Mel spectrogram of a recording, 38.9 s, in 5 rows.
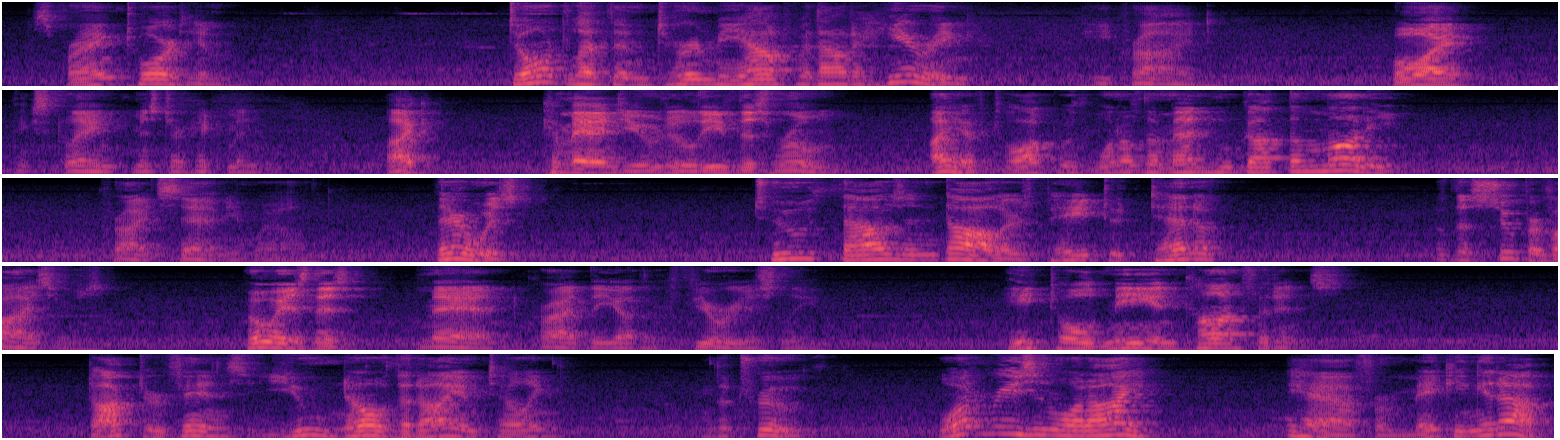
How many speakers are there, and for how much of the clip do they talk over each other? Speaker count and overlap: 1, no overlap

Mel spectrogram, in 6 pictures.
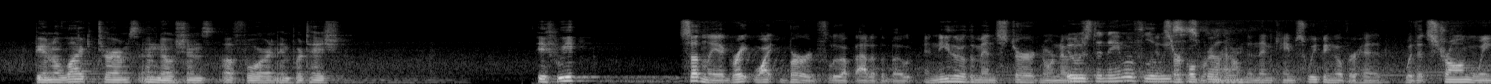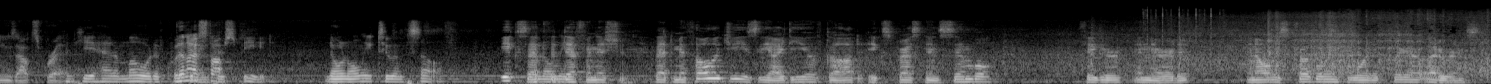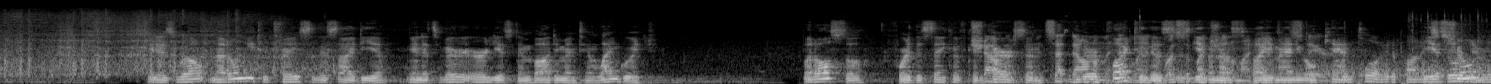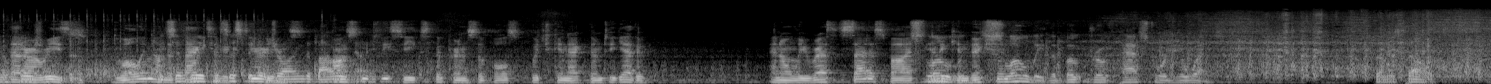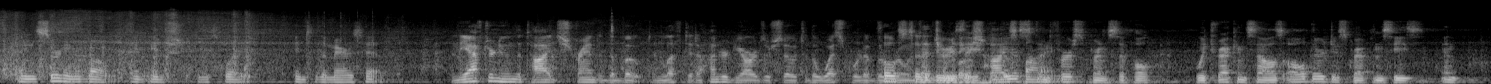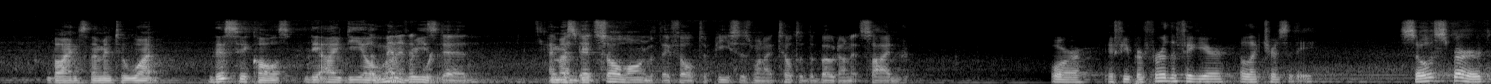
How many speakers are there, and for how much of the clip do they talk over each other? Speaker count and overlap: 3, about 21%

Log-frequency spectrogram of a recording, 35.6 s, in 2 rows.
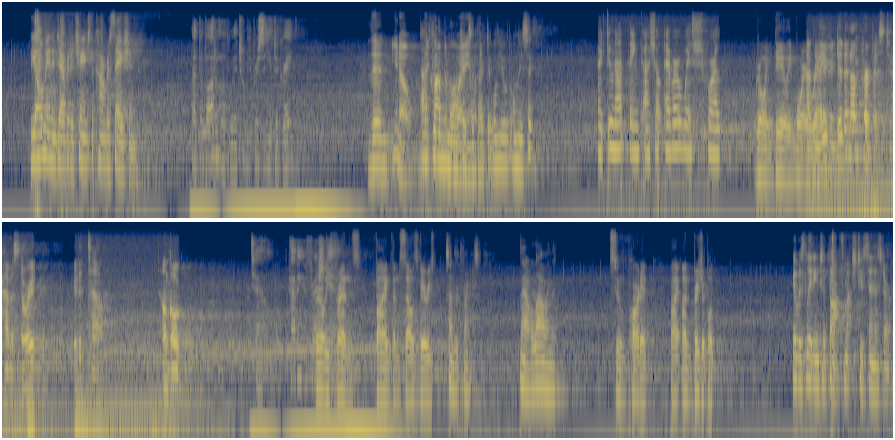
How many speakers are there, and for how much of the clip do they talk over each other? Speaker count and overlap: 7, about 7%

